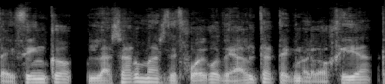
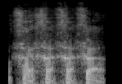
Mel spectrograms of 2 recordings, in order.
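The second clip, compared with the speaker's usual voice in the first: maniacal laugh. Acted. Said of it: "Hajime se rió maníacamente".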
